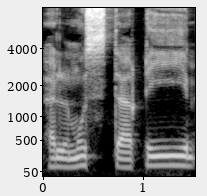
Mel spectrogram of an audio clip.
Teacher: même si la lettre qaf porte une kasra, il faut quand même qu'elle soit emphatique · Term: qaf emphatique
